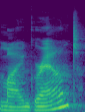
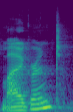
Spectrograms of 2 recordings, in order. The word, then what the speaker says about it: migrant: I don't say an A vowel here. It's not migrant, but rather a reduced vowel in that second syllable, grunt. So there's a schwa. I've written it for you here with no vowel at all because that's very reduced. So we're kind of going right from the gur to the n, grunt, migrant.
